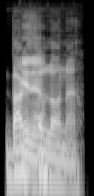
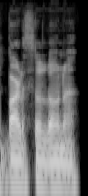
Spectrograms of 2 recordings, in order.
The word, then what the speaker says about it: Barcelona: But, yeah, this one had me thinking, ah, Barcelona and then and then Barcelona. No, you don't pronounce the c. It's a th if if you if you're doing Spanish, Spain, right?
